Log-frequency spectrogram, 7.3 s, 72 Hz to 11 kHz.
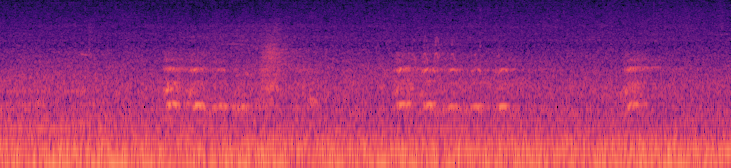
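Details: Neighbour's German Shepherd recorded on 10 June 2020, barking from a distance: three short bursts of hoarse barks spaced a couple of seconds apart, over a steady low rumble of background noise.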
